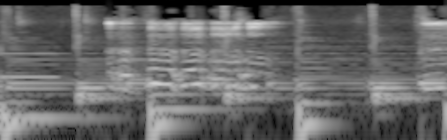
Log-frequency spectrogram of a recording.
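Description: A baby laughing over a backing of children's music.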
